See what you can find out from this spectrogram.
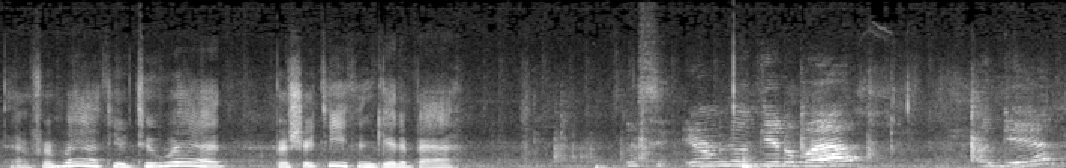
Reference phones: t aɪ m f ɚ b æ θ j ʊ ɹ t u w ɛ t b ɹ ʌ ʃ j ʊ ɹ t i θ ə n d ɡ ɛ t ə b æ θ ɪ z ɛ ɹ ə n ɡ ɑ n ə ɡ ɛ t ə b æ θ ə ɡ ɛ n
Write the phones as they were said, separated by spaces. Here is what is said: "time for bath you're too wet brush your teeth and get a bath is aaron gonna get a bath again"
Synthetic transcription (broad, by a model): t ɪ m f ɚ b æ θ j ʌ ɹ t u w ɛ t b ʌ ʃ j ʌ ɹ t i θ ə n ɡ ɛ t ə b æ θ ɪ s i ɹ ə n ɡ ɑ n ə ɡ ɛ t ə b æ θ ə ɡ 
